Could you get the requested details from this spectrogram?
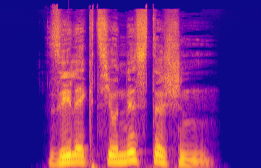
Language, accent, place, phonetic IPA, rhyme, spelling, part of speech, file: German, Germany, Berlin, [zelɛkt͡si̯oˈnɪstɪʃn̩], -ɪstɪʃn̩, selektionistischen, adjective, De-selektionistischen.ogg
- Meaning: inflection of selektionistisch: 1. strong genitive masculine/neuter singular 2. weak/mixed genitive/dative all-gender singular 3. strong/weak/mixed accusative masculine singular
